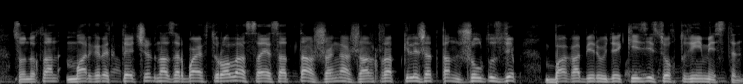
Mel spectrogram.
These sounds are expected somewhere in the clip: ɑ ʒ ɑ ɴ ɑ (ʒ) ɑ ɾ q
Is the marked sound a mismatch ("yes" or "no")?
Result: no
